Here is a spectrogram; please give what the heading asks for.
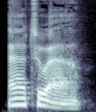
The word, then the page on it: air to air: British English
